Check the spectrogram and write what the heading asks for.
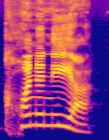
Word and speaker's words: koinonia: And koinonia. Everyone say koinonia again. Look at a neighbor and say koinonia. Let's spell it. Go ahead. K-O-I-N-O-N-I-A. Koinonia.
